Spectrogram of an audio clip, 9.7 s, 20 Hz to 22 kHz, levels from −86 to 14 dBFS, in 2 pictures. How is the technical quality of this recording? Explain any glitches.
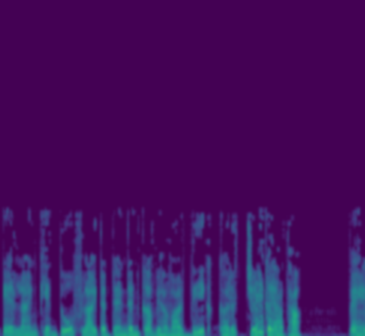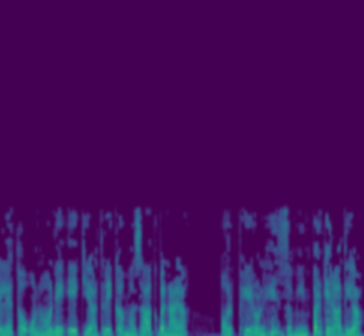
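Technical quality is limited by plainly audible lossy coding damage that runs through the whole speech recording.

The fault is MP3 compression, likely at a low bitrate around 33 kbps. Short of bits, the encoder cuts off all content above about 8.4 kHz, so the speech sounds dull and band-limited. Weak frequency lines are dropped and return from frame to frame, which gives a watery, swirling texture and metallic chirps on s sounds, and consonant attacks come out smeared.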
